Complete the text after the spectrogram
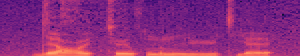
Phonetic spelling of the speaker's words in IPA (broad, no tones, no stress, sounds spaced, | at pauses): d ɛ ʕ ʏ tʰ ʏː xʷ m ɛ m n yː tʰ j ɛ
